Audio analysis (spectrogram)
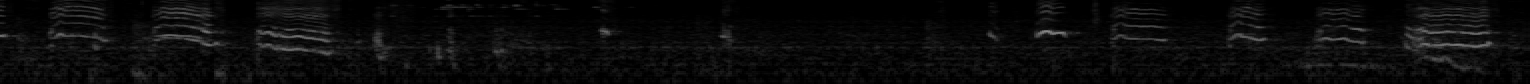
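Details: A litter of blenheim Cavalier King Charles Spaniel puppies playing indoors: high arching whimpers and squeaky yips in irregular bursts, some quiet gaps between, with a final drawn-out falling whine.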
